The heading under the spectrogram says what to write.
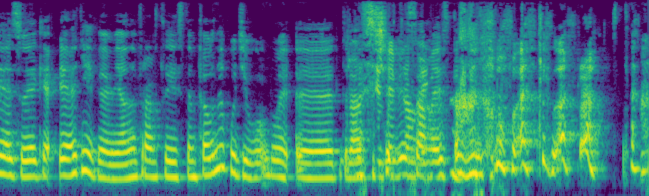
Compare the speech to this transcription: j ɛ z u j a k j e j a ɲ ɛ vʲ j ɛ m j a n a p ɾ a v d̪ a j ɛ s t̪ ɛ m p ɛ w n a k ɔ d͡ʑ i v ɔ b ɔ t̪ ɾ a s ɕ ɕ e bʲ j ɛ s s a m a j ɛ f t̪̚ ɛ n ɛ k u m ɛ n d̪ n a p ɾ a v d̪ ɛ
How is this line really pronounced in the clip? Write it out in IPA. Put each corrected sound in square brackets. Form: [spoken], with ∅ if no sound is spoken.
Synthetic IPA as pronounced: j ɛ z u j a k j [a] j a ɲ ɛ vʲ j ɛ m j a n a p ɾ a v d̪ [ɛ] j ɛ s t̪ ɛ m p ɛ w n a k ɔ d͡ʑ i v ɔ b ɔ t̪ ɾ a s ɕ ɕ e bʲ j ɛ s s a m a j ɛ [s] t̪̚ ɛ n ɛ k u m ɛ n [t̪] n a p ɾ a v d̪ ɛ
